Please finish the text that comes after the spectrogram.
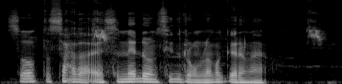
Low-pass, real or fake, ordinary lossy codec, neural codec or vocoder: none; real; none; none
